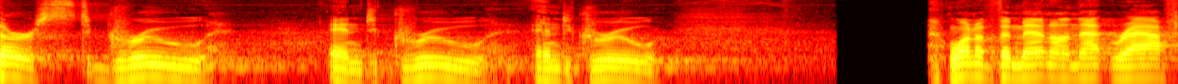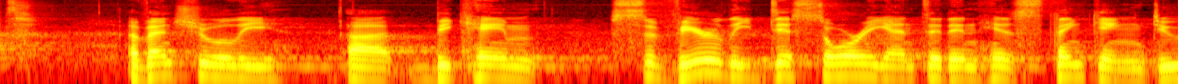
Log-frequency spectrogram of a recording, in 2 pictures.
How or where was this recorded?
large echoing room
